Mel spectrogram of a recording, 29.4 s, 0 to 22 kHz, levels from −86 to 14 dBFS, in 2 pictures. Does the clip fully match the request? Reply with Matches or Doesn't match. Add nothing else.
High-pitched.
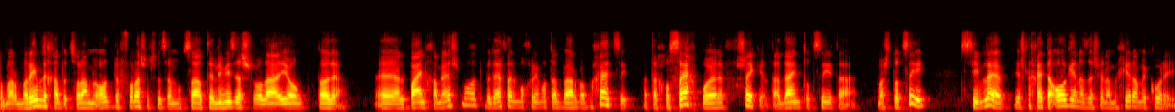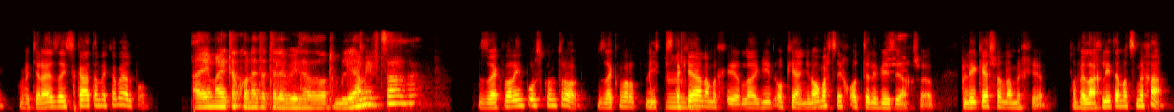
Doesn't match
